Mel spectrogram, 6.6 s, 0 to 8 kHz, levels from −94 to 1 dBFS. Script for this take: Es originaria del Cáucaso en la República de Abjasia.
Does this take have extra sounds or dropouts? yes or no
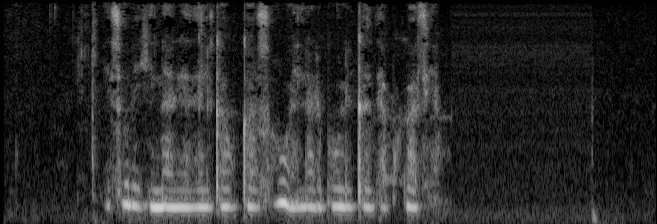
no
